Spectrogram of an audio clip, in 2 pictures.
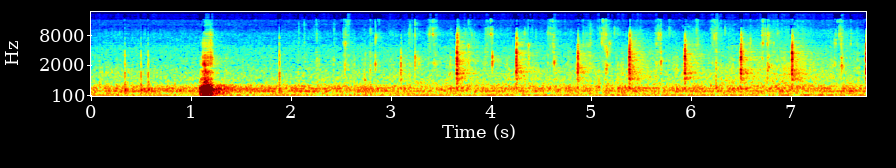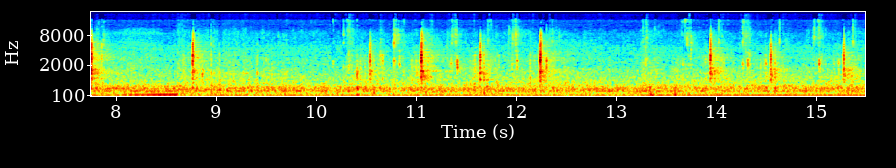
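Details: Mini pig Oscar's recently started daily teeth grinding: repeated sharp clicking and grating sounds at irregular intervals over a low room hum.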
